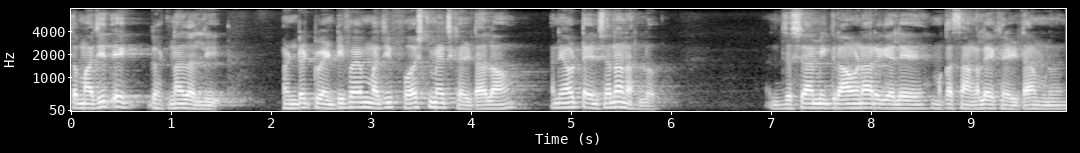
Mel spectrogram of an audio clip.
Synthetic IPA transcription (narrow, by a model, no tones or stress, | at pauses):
t̪əɾmad͡ʑʱiːt̪ek̚ɡʱəʈnad͡zaliː | əɳɖəɾʈʋẽɳʈifajʋmad͡ʑʱiːfəɾsʈmɛt͡ɕkʰeɭʈalãw | añiɦaʋʈenɕənanaslo | d͡zəɕeam̤iːɡɾaʋɳaɾɡelem̤əkasãŋɡlekʰelʈam̤əɽ̃uːn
